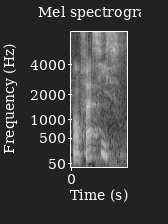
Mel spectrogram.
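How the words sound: It is said smoothly in a French accent. "In French would go"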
